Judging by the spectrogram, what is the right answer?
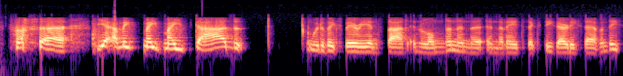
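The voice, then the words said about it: Irish accent. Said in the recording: “when they would hear my accent”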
